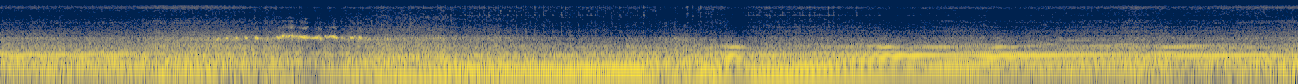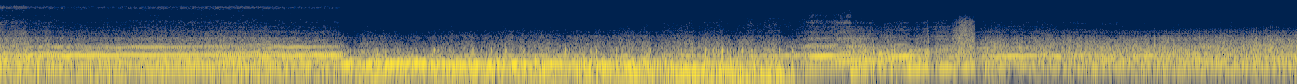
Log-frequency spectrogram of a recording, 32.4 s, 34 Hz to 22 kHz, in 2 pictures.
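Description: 1966 MGB's four-cylinder engine running under way, its note climbing as it accelerates. The sound changes abruptly about two-thirds of the way through and again near the end.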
